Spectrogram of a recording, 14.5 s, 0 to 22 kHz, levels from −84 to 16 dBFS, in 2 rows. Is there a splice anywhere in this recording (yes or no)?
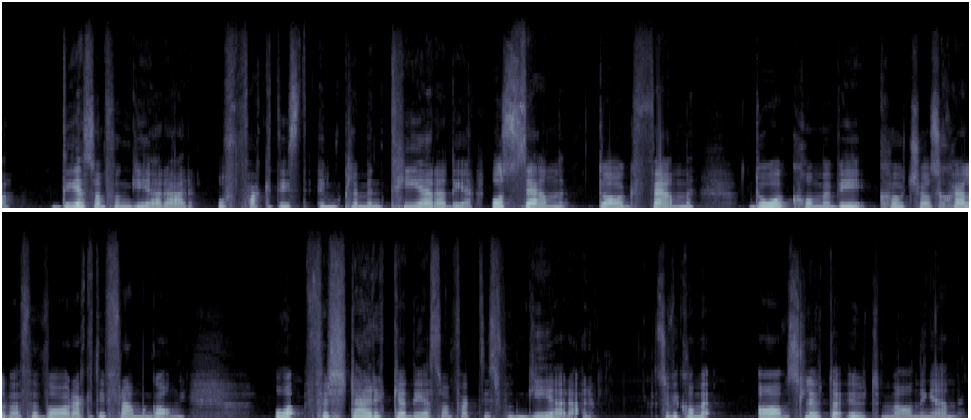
yes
